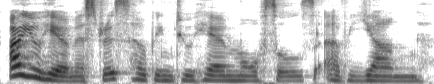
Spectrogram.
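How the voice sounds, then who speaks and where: A brash, lovesick young earl, boisterous and teasing, as a woman reads him aloud. The voice sits low and hearty. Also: normal speed, fairly bright tone. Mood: boastful.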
